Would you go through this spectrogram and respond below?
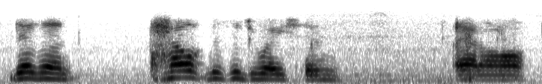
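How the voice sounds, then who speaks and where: A hoarse woman with a raspy voice, a guest talking in a rambling, searching way with many fillers. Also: lowish voice, fairly even intonation, slow. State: hoarse from illness. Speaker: guest, friend of the deceased. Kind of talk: casual interview talk. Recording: tinny phone line.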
